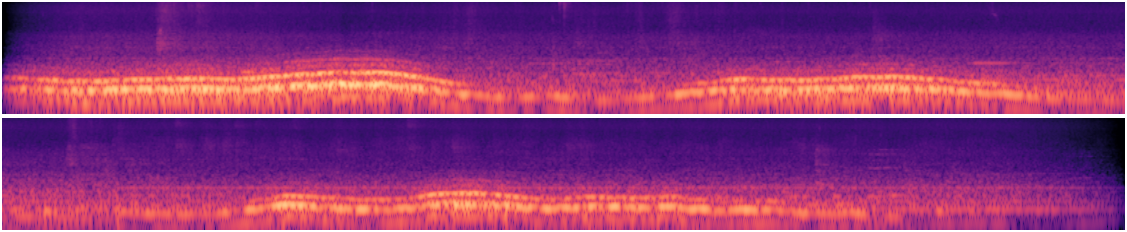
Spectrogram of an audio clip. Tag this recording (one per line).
wind
field-recording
